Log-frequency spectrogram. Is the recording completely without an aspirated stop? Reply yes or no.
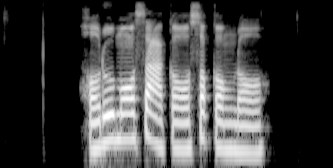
yes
